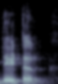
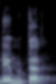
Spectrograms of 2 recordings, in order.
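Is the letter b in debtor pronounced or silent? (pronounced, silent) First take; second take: silent; pronounced. First: The b sound is silent in the middle. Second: The b sound is pronounced in the middle. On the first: The speaker calls it right. "डेबिटर नहीं, डेटर। B क्या होता है, silent." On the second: The speaker calls it wrong. "कुछ बच्चे इसको क्या बोलने लग जाते हैं"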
